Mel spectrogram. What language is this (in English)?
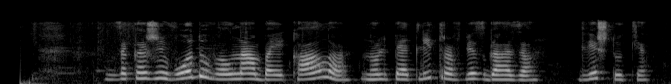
Russian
